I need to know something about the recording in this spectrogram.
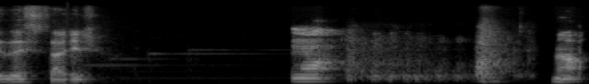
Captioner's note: with mouth full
